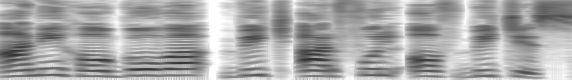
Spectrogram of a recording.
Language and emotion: Goan Konkani, neutral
